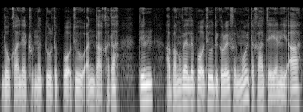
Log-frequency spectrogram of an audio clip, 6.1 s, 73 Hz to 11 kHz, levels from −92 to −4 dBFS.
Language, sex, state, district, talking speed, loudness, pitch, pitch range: Mizo, male, Mizoram, Aizawl, 235 wpm, -17 LUFS, 95 Hz, 90-105 Hz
